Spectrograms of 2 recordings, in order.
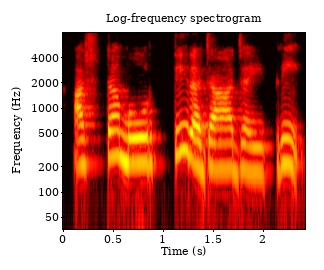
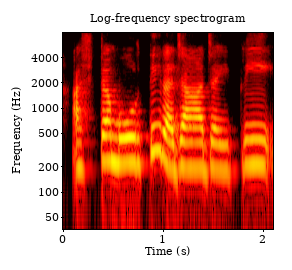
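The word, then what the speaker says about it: अष्टमूर्तिरजाजैत्री: Ashtamurti Rajajayatri. So we can't chant this as Ashtamurtir and Ajajayatri. It is wrong. Ashtamurti Rajajayatri is the correct pronunciation here.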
